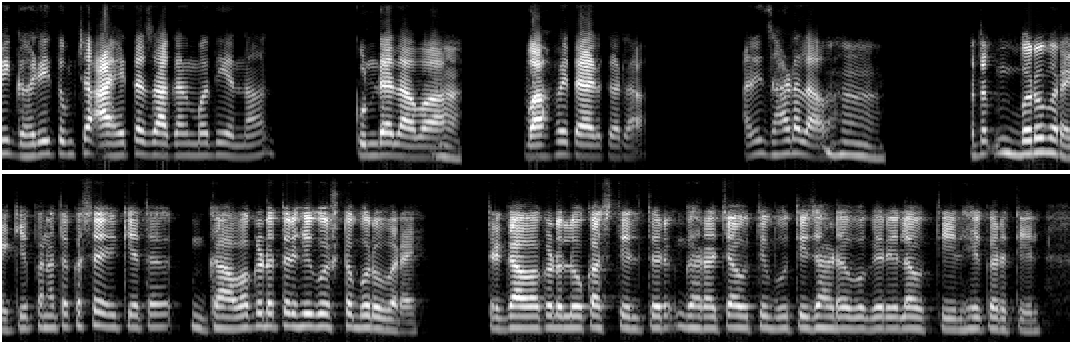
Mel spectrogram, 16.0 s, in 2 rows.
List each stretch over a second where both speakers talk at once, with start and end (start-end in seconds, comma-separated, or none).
none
